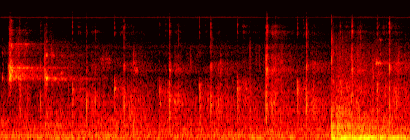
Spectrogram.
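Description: Table tennis rally: the ball clicks sharply and irregularly off the bats and the table. There is a short high-pitched tone at the start, and a loud low rumble comes in near the end.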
